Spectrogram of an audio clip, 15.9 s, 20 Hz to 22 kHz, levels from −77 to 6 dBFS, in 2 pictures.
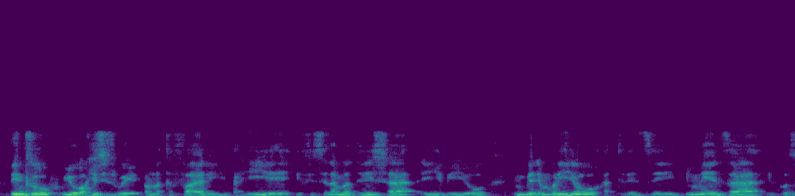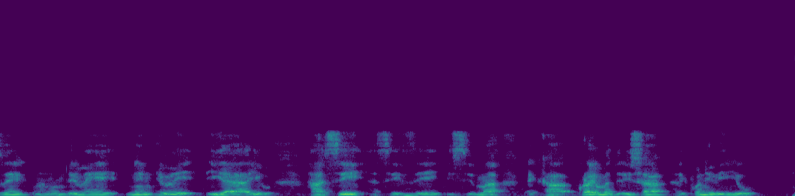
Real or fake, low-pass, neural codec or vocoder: fake; 7.2 kHz; codec, 16 kHz, 4.8 kbps, FACodec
